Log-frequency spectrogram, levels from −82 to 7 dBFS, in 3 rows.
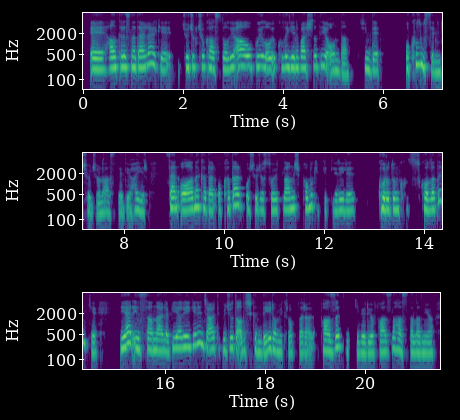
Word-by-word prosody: eee, 195 0 +5
halk 215 +3 +2
arasında 225 -1 +3
derler 245 +4 +2
ki 200 -5 -4 0.2
çocuk 225 0 -1
çok 230 -1 -4
hasta 205 -1 0
oluyor. 215 +4 +2
A, 240 0 +4
o 235 0 +3
bu 230 - 0
yıl 235 -1 +3
o 200 -1 +3
okula 220 +1 -1
yeni 220 0 +3
başladı 225 +3 0
ya, 235 - +1
ondan. 150 -6 -3 0.2
Şimdi 180 -3 -2 0.5
okul 270 +6 -1
mu 260 - +5
senin 170 -8 -4
çocuğunu 155 0 -7
hasta 140 - -9
ediyor? 75 - -7
Hayır. 170 -3 -4 0.3
Sen 210 -1 +3
o 185 - +7
ana 200 +4 +4
kadar 190 -5 -2
o 185 0 -6
kadar 250 +7 +1
o 210 - -3
çocuğu 195 -2 -5
soyutlanmış, 195 +4 -1
pamuk 220 +2 -1
iplikleriyle 180 0 -4 0.4
korudun, 195 -1 +4
k - - -18
s 200 - -12
kolladın 195 - +2
ki 155 - -5 0.5
diğer 250 +8 +7
insanlarla 185 -3 0
bir 220 +1 +2
araya 230 +2 +4
gelince 255 -2 0
artık 200 0 -3
vücudu 200 +3 -1
alışkın 170 -1 -3
değil 190 +7 +2
o 185 - +2
mikroplara. 155 -2 -6
Fazla 180 +5 +3
tepki 160 -6 -11
veriyor, 155 +1 +1
fazla 165 +5 -3
hastalanıyor. 155 -2 -3
195 Hz, 165 wpm, -24 LUFS, 175-220 Hz, 0.5 s, o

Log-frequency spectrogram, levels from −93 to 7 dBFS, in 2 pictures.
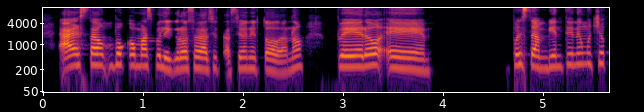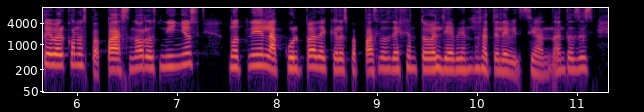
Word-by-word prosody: ha - - +9
estado 275 0 +4
un 250 - -18
poco 280 -2 +1
más 260 0 +4
peligrosa 220 -2 -1
la 215 -1 +3
situación 225 0 -6
y - - -3
todo, 185 -5 -3
¿no?, 245 +5 -4 0.3
pero, 250 +2 +6
eh 215 -3 +3 0.9
pues 275 +1 +7
también 245 -1 +1
tiene 285 0 -3
mucho 300 0 -4
que 285 -1 +1
ver 270 0 +2
con 285 -1 -8
los 275 - -8
papás, 205 0 +1
¿no?, 225 +2 -5
los 230 0 -6
niños 260 +5 -3 0.3
no 235 -1 -2
tienen 260 +3 +1
la 200 -2 +4
culpa 225 +2 -3
de 225 - -4
que 205 - -11
los 200 -1 -7
papás 195 0 -6
los 215 -1 -11
dejen 215 +2 -9
todo 205 -1 -5
el 210 - -2
día 205 -2 -4
viendo 205 +2 -11
la 205 -2 -5
televisión, 180 -4 -9
¿no?, - - -11
entonces 210 +1 -9
225 Hz, 230 wpm, -24 LUFS, 205-260 Hz, 0.9 s, ha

